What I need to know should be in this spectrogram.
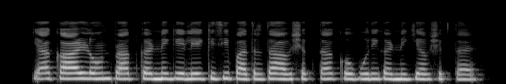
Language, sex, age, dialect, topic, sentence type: Hindi, female, 18-24, Marwari Dhudhari, banking, question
